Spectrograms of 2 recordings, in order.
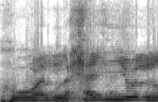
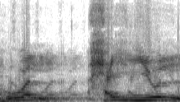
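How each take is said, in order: No difference in how they are said.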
